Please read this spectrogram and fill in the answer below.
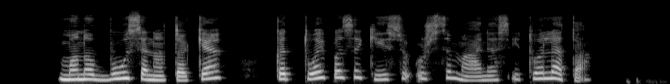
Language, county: Lithuanian, Vilnius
